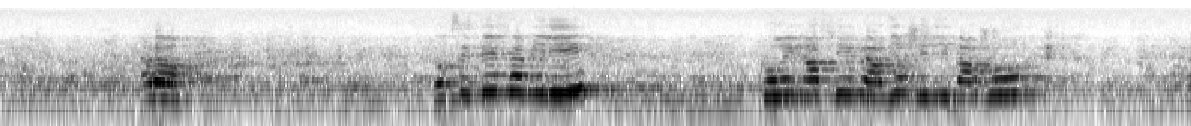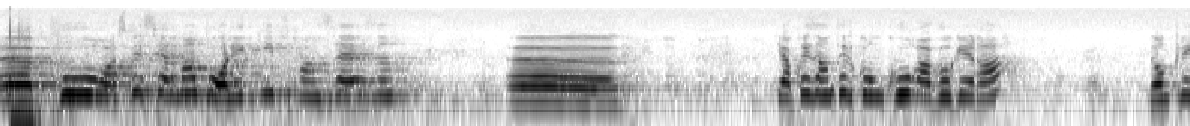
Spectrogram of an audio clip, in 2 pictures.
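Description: A woman speaks with animation through a microphone and loudspeakers in a large echoing hall.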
